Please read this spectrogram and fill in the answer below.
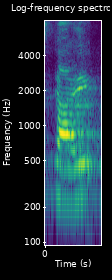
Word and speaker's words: chi: Mole fraction is represented by this letter chi. X की तरह लगता है, but otherwise it is chi pronounce करते हैं इसको, Greek letter है.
